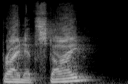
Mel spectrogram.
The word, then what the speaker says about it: Brian Epstein: If you're ever worried about how to pronounce his name, it's Brian Epstein.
